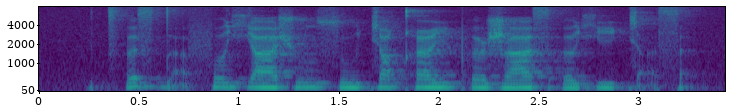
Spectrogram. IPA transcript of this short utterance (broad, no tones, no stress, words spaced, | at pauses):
t͡sʼəsda̰ fɤçaːʃul sucɤ qʰiːpʰəː ʐaːsʔəːçiː ca̰s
